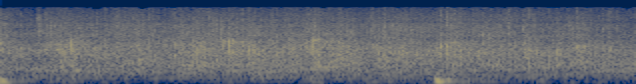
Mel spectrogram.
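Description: An audience breaks into steady, dense applause, many hands clapping together in a sustained wash of sound that fills the room without any voices standing out.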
